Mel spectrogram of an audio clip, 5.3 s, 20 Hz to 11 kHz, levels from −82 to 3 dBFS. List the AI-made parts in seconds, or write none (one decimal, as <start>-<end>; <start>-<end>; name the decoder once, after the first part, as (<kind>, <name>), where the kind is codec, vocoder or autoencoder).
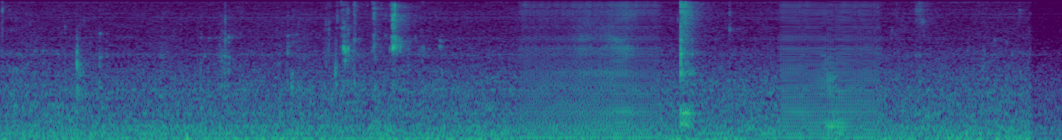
2.6-3.3 (vocoder, WaveNeXt); 3.9-4.4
